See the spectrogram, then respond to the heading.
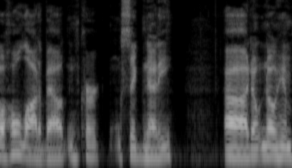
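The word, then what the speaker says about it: Cignetti: him in place, uh Curts Senetti, Signetti, that's how you pronounce it, I believe.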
